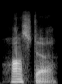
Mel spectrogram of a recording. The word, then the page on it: hosta: American English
